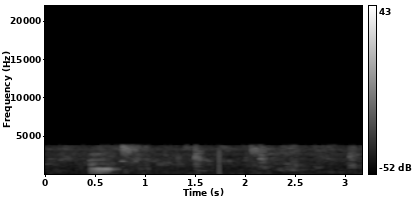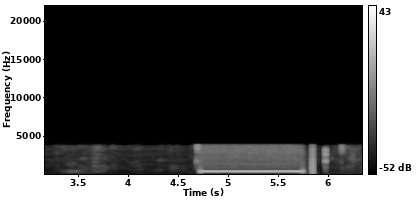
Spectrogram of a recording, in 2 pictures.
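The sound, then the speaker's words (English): A telephone ring tone sounds as a call is transferred to an extension: one loud, steady, buzzing tone lasting about a second, heard over a narrow phone line after near silence with a few faint noises. “Please hold while I transfer your call to that extension.”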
